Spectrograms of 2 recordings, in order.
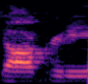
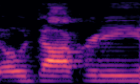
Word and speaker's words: Dougherty: Dohy is how I, as an American, would pronounce it, but if you're in Ireland, it could be Dockerty. If you want to do the Gaelic version, it could be O Doerty.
